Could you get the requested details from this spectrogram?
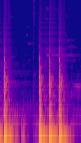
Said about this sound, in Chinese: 可是敲门的声音又传进了迪迦的耳朵。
